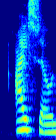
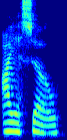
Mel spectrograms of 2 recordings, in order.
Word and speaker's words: ISO: ISO, pronounced ISO, not ISO, because it's not an acronym. ISO makes your picture brighter, but there is one catch.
